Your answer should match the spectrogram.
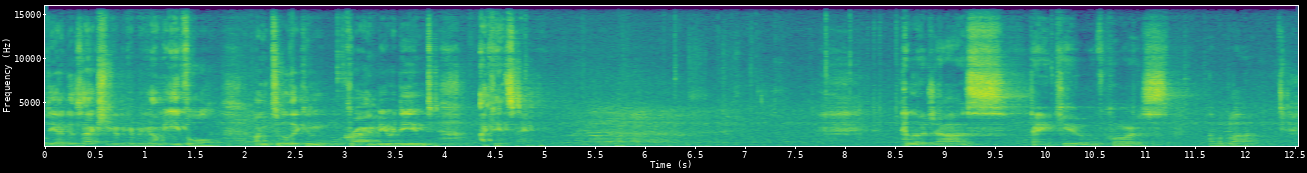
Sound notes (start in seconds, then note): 4.2 crowd laughs; 8.7 voiceover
